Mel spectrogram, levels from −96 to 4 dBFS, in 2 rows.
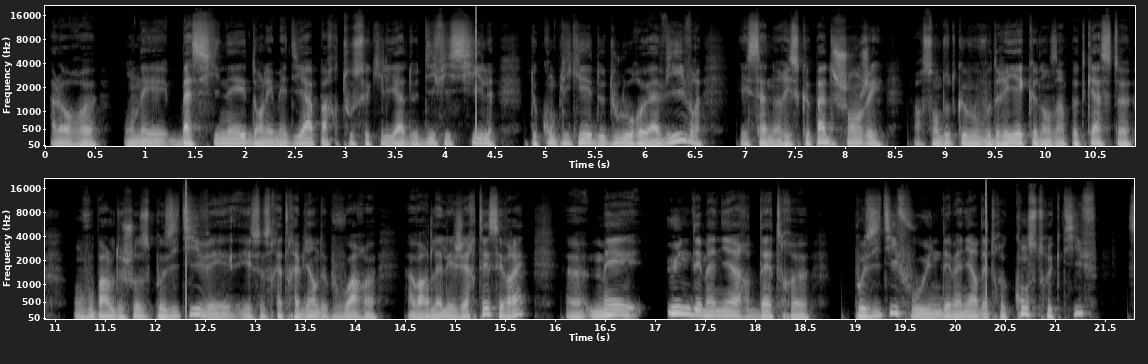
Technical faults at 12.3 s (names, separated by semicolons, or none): file header played as audio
